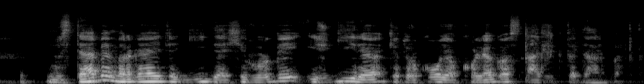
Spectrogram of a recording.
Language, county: Lithuanian, Vilnius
